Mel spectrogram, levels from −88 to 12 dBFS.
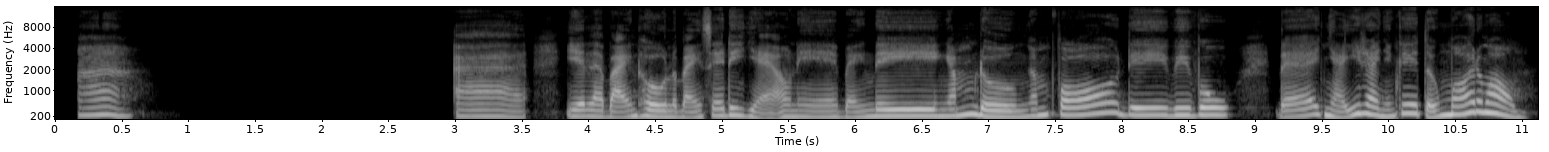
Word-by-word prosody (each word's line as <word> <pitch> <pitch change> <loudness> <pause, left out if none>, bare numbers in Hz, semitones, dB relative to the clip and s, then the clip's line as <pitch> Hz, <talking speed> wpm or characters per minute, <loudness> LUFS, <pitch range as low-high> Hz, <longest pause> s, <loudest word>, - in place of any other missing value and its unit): À. 230 -2 -6 2.4
À, 195 -2 -6 0.3
vậy 195 0 -1
là 190 -1 -2
bạn 175 +2 -2
thường 190 -3 +2
là 180 - -4
bạn 165 +1 -5
sẽ 215 +1 -3
đi 225 -1 0
dạo 180 -1 -5
nè, 180 -1 -6
bạn 170 +3 -5
đi 205 0 +4
ngắm 210 +6 +1
đường, 185 -5 +2
ngắm 220 +4 -1
phố, 260 +5 +1
đi 230 -2 +1
vi 230 +1 +2
vu 230 0 +3 0.3
để 200 +7 -3
nhảy 210 +4 0
ra 265 -3 +3
những 200 -3 -2
cái 285 +6 0
ý 280 - +2
tưởng 205 +2 +1
mới, 260 +5 +4
đúng 330 - +4
hông? 240 - +3
205 Hz, 165 wpm, -22 LUFS, 185-235 Hz, 2.4 s, đi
